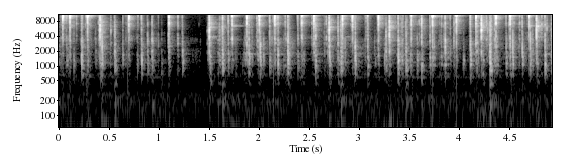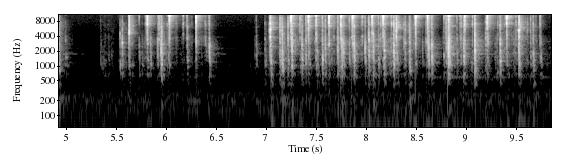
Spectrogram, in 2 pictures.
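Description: Long nails and fingertips type on a backlit pink mechanical keyboard with round plastic keycaps and a hollow plastic case. Quick, bright clicky keystrokes come in bursts, broken by short pauses.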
